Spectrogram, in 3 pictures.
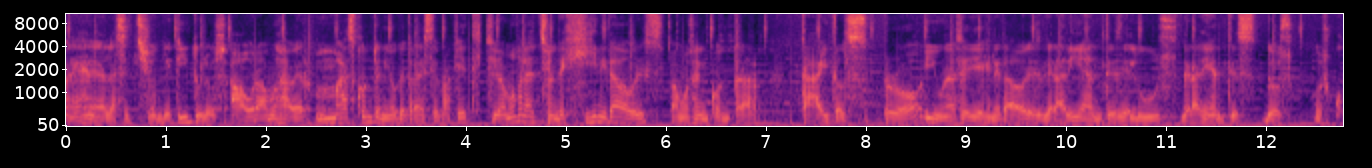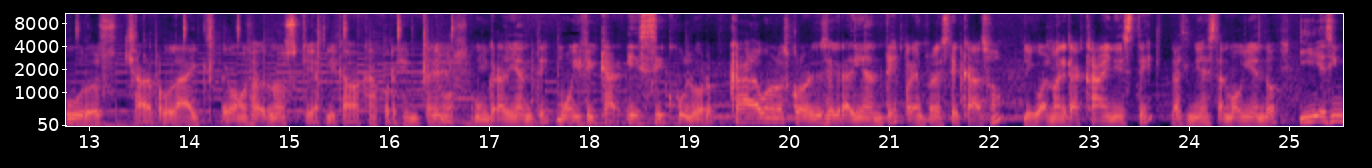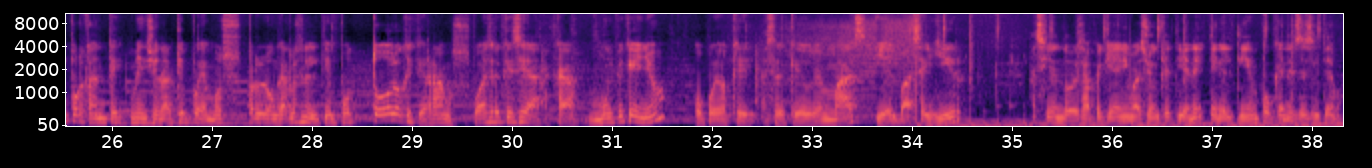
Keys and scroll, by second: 15.6 space, 23.7 space, 30.3 space.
